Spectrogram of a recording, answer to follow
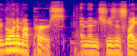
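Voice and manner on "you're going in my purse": normal talking voice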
